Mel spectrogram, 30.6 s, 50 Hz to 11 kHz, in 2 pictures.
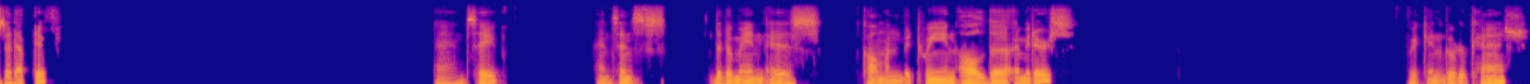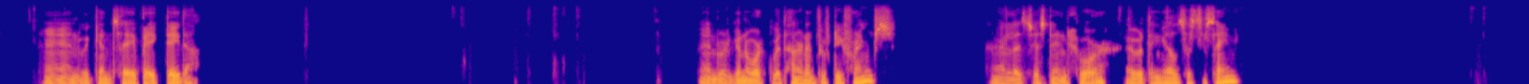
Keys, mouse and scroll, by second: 2.0 click, 3.5-5.5 drag, 5.7-8.0 scroll up 4, 11.2-11.9 scroll down 3, 11.9-14.0 scroll down 3, 14.0-14.5 drag, 15.3 scroll down 1, 19.5-21.8 drag, 26.5-27.0 drag, 30.0 click.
